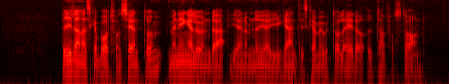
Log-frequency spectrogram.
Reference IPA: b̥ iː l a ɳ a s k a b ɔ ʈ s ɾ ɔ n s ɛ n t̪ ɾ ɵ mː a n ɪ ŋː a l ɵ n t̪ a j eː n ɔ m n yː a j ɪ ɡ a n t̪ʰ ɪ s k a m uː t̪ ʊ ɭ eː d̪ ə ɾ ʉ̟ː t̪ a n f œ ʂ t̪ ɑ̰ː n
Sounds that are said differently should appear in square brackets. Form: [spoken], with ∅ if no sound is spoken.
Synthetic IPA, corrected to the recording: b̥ iː l a ɳ a s k a b ɔ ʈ [f] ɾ ɔ n s ɛ n t̪ ɾ ɵ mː [ɛ] n ɪ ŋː a l ɵ n [d̪] a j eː n ɔ m n yː a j ɪ ɡ a n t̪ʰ ɪ s k a m uː t̪ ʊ ɭ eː d̪ ə ɾ ʉ̟ː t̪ a n f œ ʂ t̪ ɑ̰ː n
